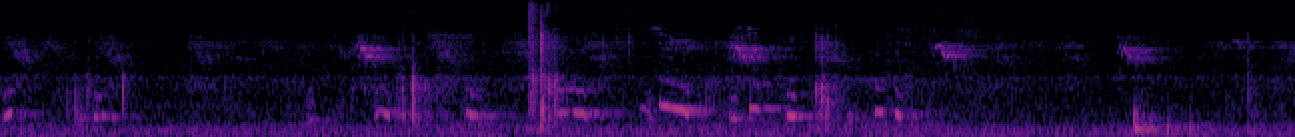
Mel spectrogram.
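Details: A litter of Cane Corso puppies, five weeks old, offspring of Axa and Paolo: brief high squeaks and whimpers come in scattered clusters over sharp clicks and knocks, with faint high chirps behind.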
